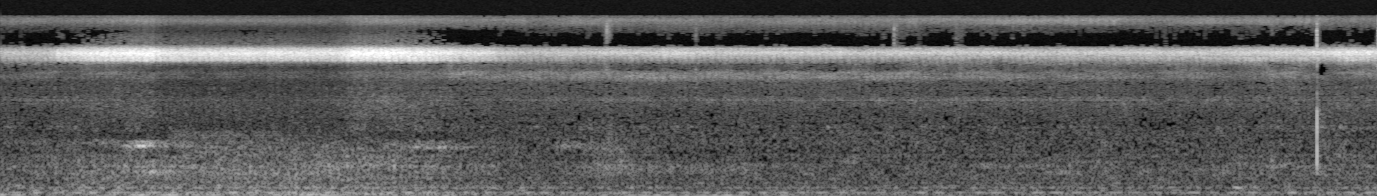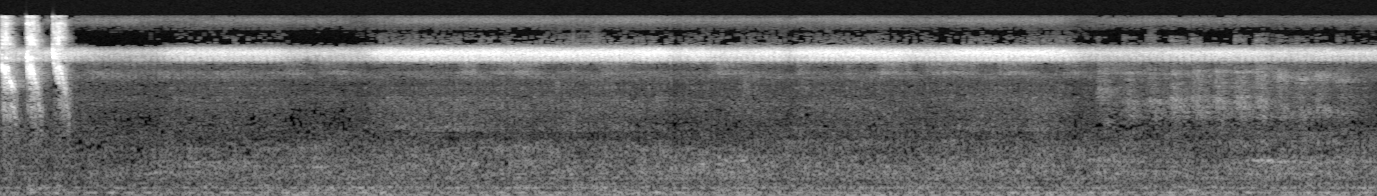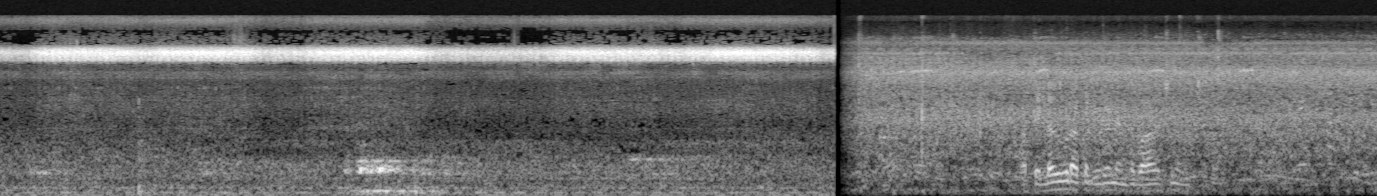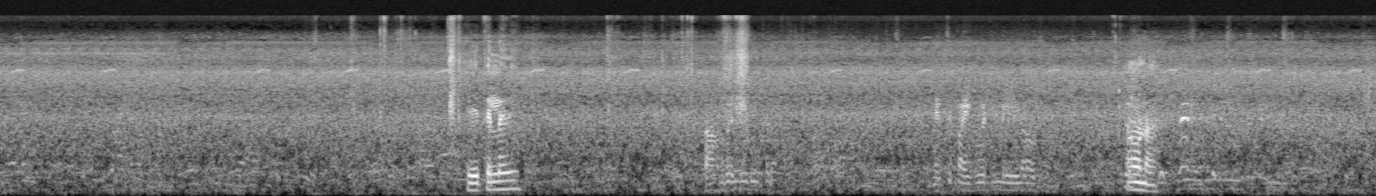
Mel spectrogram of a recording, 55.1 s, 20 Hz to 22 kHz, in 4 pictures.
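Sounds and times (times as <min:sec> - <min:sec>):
crickets trilling: 0:00.0 - 0:55.0
sharp high chirps: 0:13.8 - 0:14.6.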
